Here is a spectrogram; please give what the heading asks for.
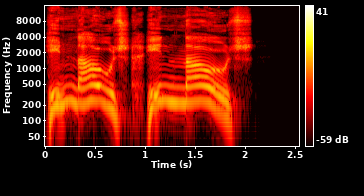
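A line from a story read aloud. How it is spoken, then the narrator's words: Crowd screaming. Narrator (German): 10, 20, 50, 100 schrien es ihm nach, und in wahrer Todesangst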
